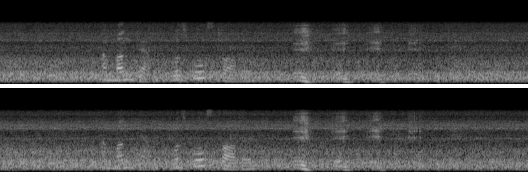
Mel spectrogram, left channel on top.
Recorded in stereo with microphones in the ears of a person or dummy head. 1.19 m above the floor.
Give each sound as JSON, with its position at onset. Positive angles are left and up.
{"t": 1.0, "sound": "a woman speaking", "side_deg": 5, "distance_m": 1.2}
{"t": 2.9, "sound": "laughter", "side_deg": -35, "distance_m": 0.6}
